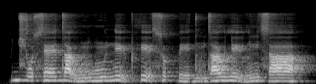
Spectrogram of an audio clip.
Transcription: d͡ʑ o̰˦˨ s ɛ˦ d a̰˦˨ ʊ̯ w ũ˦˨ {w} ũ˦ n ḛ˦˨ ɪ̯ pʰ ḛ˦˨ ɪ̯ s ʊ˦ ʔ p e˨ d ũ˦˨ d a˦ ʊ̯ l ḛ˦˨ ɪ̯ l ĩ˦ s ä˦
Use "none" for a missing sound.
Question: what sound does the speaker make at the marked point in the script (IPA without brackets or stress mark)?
w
